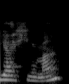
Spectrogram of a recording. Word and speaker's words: Yahima: or am I pronouncing it completely wrong I pronounce it yahima um there is no right and wrong as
